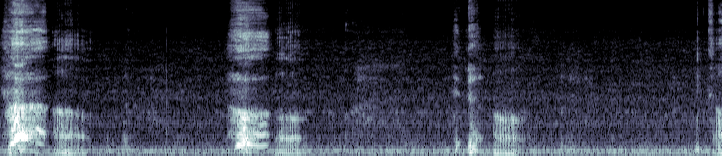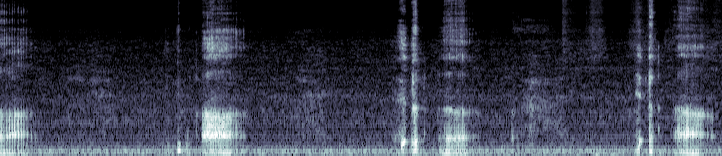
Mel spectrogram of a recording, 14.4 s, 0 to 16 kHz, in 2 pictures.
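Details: Repeated abrupt throaty hiccup-like bursts and burps at irregular intervals over about 14 seconds. Recorded 4 July 2025 in a patient with chronic hiccups since 2015 surgery-related nerve damage (pudendal, phrenic, vagus): intractable hiccups with belching.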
